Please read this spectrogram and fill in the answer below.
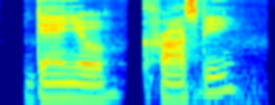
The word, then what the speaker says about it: Daniel Crosby: Welcome back to the second part of Laws of Wealth by Daniel Crosby. Did I say that right? – That was right, yeah.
